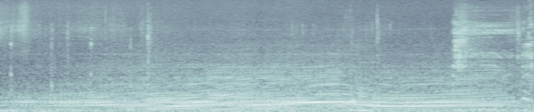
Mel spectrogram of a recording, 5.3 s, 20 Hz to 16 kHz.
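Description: A 2022 BMW X3 M40i or Audi SQ5 sporty SUV engine accelerates, a loud sustained rising drone that dips briefly as a gear changes, then climbs again, heard close without talk.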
